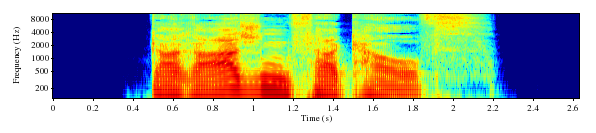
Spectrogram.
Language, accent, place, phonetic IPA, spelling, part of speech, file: German, Germany, Berlin, [ɡaˈʁaːʒn̩fɛɐ̯ˌkaʊ̯fs], Garagenverkaufs, noun, De-Garagenverkaufs.ogg
- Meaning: genitive singular of Garagenverkauf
